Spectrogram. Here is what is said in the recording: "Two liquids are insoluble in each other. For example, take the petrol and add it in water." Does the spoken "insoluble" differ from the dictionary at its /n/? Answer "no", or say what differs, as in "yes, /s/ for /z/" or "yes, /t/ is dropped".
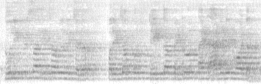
yes, /n/ is dropped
